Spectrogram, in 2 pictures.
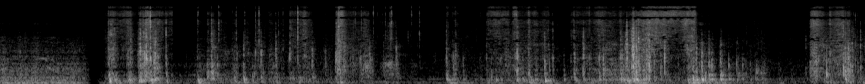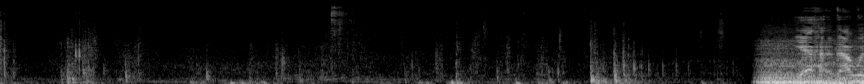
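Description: Paper grocery bags rustle and crinkle as they are handled.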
